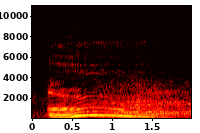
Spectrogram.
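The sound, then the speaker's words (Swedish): A rutting deer stag's mating roar: one long, loud, moaning call with a deep, throaty tone that rises briefly and then slowly falls as it draws out. “Först så utbringar de sitt bröl. Det vansinniga parningsbröl. Det låter ungefär så här.”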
